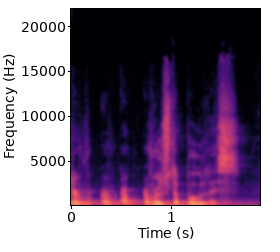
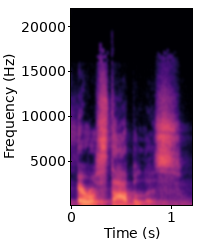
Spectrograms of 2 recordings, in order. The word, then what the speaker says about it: Aristobulus: Now, I said this wrong in the first service. I think I said Aristobulus. It's Aristobulus.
